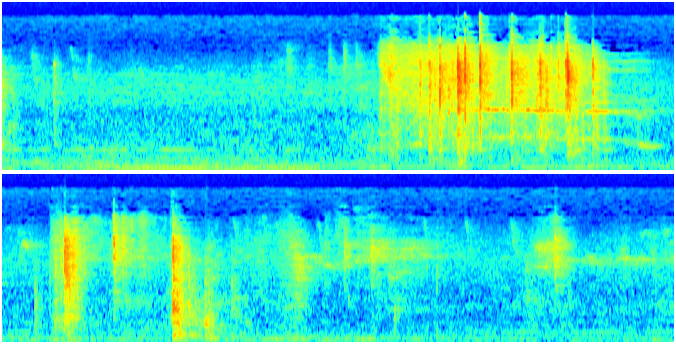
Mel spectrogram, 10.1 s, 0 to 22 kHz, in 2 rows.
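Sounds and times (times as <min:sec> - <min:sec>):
paper rustling: 0:02.8 - 0:04.6.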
